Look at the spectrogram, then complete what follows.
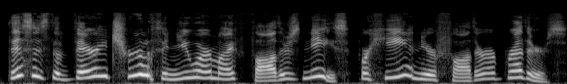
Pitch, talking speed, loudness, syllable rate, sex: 275 Hz, 190 wpm, -18 LUFS, 4.6 syllables/s, female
